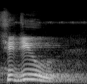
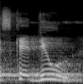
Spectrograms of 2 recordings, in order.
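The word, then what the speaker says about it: schedule: शेड्यूल। British people pronounce, जो British वाले होते हैं इसको शेड्यूल पढ़ते हैं, वो अमेरिकन वाले जो बोलते हैं वो स्केड्यूल। इट्स अप टू यू, आप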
